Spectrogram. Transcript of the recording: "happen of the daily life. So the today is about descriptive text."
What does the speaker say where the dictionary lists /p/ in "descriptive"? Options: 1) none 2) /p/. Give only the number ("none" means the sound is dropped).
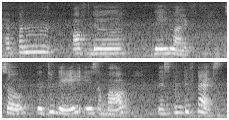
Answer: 1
